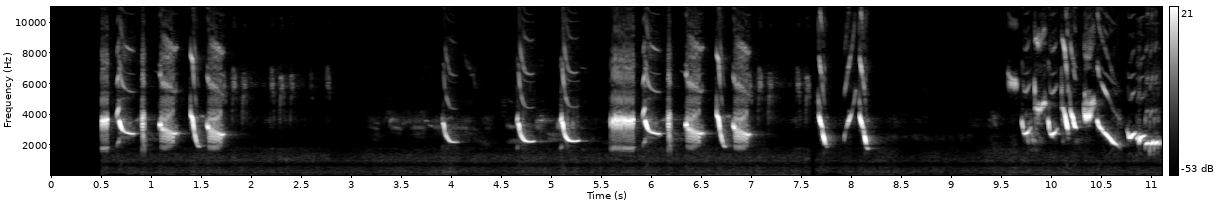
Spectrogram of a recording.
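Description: A common myna sings a varied, irregular run of chattering notes, sharp whistles and downslurred squeaks, with brief pauses between phrases.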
